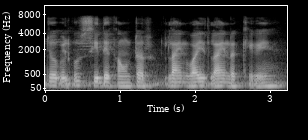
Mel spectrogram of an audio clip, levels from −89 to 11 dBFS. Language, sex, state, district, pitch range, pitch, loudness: Hindi, male, Uttar Pradesh, Shamli, 105-115 Hz, 110 Hz, -21 LUFS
